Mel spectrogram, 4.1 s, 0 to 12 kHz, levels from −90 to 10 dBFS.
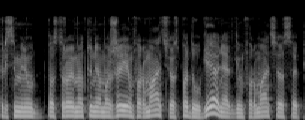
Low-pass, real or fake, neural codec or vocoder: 7.2 kHz; real; none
